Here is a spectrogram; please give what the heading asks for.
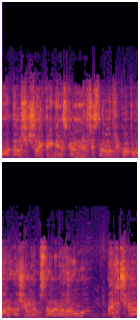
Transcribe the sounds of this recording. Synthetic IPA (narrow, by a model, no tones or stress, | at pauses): ʔadalʃiːt͡ʃlovjɛk̚t̪ɛɾiːmɲɛnɛskanɛpr̥ɛst̪avalpr̝̥ɛkvapovat̪aʃɛlnɛust̪aːlɛnaɦoɾu | ʔaɲɪt͡ʃka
